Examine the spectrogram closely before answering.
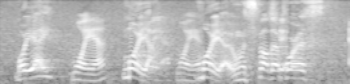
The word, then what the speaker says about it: Moya: Our fabulous Moya. Moya? Moya. Moya. Moya. Moya. You want to spell that for us?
